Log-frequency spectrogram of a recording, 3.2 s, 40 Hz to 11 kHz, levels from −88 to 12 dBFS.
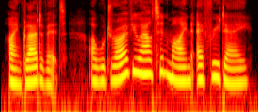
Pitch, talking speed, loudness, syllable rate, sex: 210 Hz, 260 wpm, -18 LUFS, 6.3 syllables/s, female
